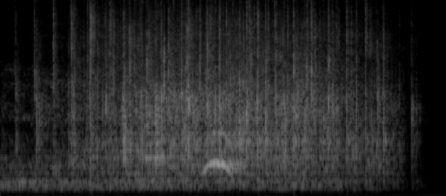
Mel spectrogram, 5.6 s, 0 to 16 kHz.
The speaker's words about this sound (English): we'll be married 13 years tomorrow, and she deserves an applause for that.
